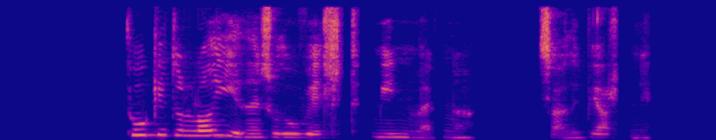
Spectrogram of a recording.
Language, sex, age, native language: Icelandic, female, 60-69, Icelandic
